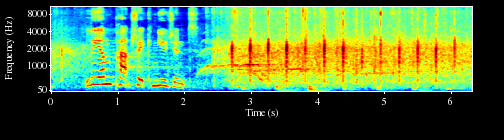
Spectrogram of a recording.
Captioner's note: audience applauding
